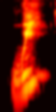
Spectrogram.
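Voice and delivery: "wi" with u gliding straight to i; wrong pronunciation. Shown as a demonstration. Teacher warns what is never heard in Chinese, wrong pronunciation. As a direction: say "wi" like French oui. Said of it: "Nunca vamos a escuchar".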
